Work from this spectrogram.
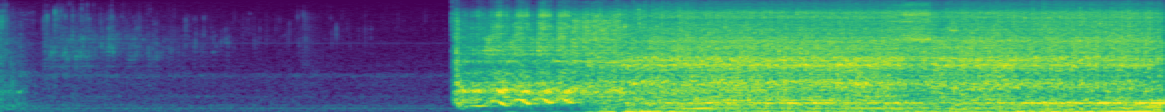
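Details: MGB GT first start attempt after head gasket replacement, valves ground and electronic ignition fitted: steady rhythmic cranking near four beats a second that never fires; engine turns over but won't start, cause not confirmed.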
